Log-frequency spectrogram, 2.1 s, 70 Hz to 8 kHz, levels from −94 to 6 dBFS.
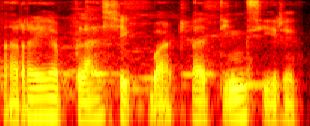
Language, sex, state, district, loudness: Tamil, male, Tamil Nadu, Kanyakumari, -18 LUFS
